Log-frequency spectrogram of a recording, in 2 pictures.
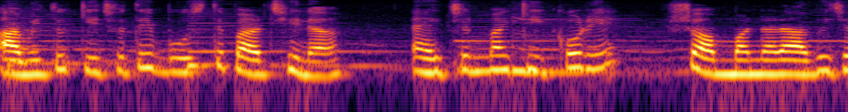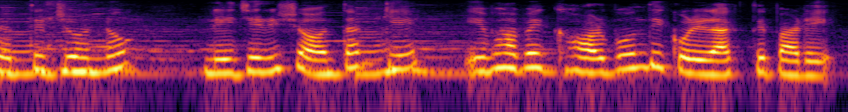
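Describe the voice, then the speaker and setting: Woman playing a righteous, high-voiced elder fairy mother. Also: moderate pace, highs cut off, over music, lightly acted. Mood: troubled, indignant. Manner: scolding, resolute, motherly. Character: righteous, protective elder fairy mother, stern but compassionate. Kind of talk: cartoon voice acting.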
